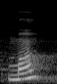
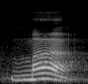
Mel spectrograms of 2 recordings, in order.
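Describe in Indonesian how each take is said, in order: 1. Vokalnya dipotong sangat pendek. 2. Vokalnya ditahan dua ketuk. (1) "pendek sangat" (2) "macam itulah"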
